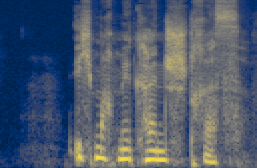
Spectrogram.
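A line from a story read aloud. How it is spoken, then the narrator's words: Barely audible whisper. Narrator (German): flüsterte so leise, dass nur er selbst sich hören konnte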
